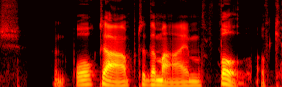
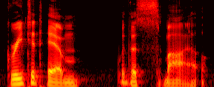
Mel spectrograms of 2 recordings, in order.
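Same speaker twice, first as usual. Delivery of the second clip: usual speaking voice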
